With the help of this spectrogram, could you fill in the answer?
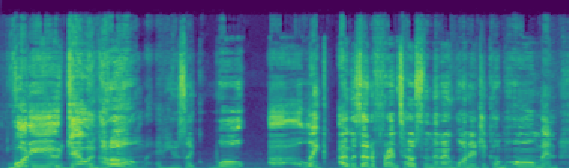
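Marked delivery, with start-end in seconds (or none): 0.1-1.5 higher, louder, slow mock yell at the kid; imitated mom yelling. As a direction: play the angry mom shouting at her son. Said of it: "who's screaming obscenities".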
